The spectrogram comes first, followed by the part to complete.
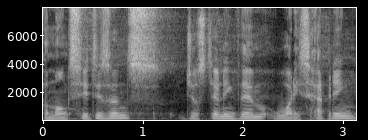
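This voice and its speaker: Ordinary pitch variation and a moderate pace from a man, with noticeable background noise behind him. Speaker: government program director. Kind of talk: conference speech. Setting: conference stage with audience. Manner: halting.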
